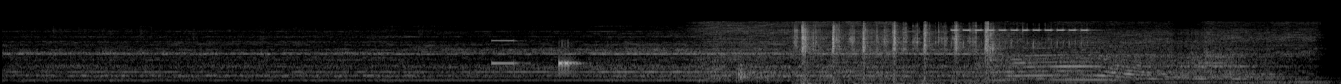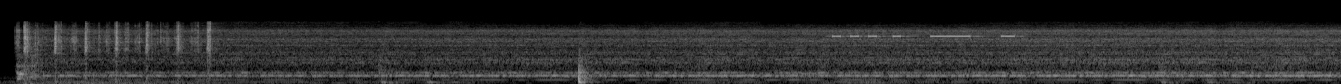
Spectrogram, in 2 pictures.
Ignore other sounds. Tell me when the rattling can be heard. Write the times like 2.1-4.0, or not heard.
7.9-9.9, 13.6-15.6.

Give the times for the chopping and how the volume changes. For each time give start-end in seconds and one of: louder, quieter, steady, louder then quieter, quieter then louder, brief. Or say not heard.
not heard.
